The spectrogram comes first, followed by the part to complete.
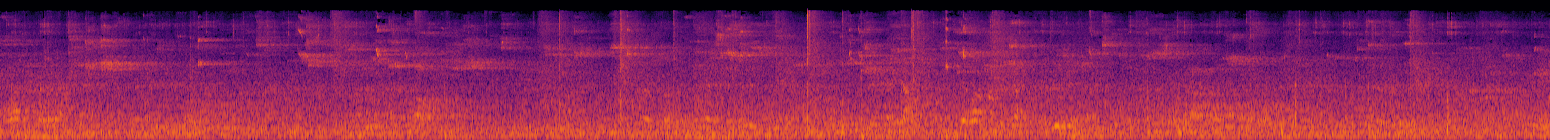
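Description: Badminton shoes squeaking on a wooden court throughout, with sharp racket strikes on the shuttlecock clustered in the middle, over a background of voices in a large echoing hall.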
